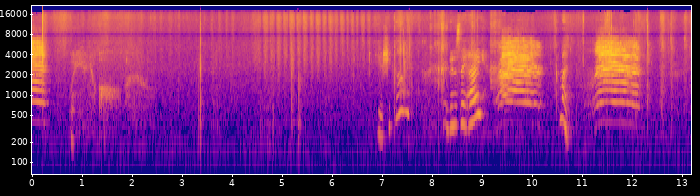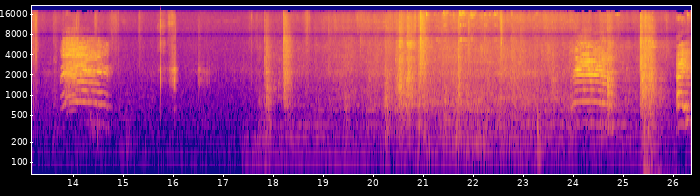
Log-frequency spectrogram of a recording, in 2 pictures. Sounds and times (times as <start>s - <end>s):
Speech: 6.9s - 7.6s, 8.2s - 9.1s, 10.5s - 10.8s, 26.0s - 26.3s.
